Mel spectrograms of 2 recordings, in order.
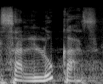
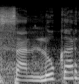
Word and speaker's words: Sanlúcar: porque vivo en rota escuchaba hablar de sanlúcar pero con la pronunciación yo entendía san lucas pero en realidad es sanlúcar de barrameda entonces me gustaría que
